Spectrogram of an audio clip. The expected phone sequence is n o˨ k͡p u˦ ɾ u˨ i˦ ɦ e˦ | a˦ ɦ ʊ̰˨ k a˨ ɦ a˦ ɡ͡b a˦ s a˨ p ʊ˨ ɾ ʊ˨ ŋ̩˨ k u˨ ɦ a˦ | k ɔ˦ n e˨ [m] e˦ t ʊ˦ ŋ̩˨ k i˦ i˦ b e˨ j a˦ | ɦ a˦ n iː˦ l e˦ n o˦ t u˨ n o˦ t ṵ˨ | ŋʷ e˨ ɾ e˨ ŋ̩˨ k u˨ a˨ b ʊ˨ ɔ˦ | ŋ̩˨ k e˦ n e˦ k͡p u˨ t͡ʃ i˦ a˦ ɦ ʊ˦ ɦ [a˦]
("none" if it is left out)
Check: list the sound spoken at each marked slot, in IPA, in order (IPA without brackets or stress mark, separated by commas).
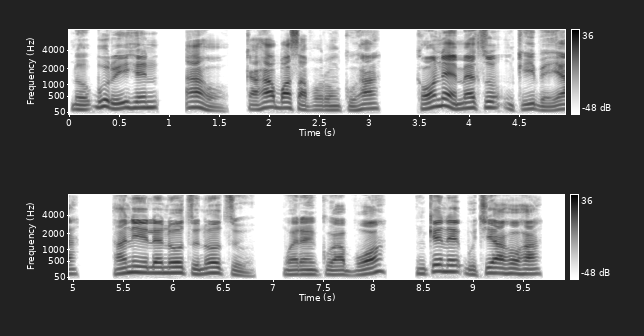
m, a˦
